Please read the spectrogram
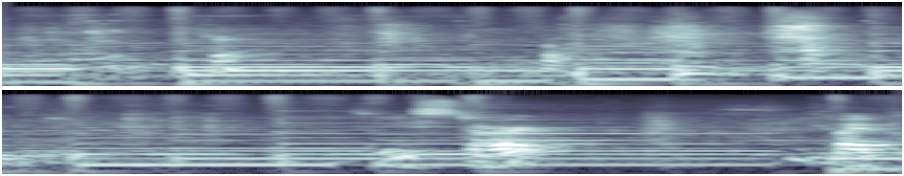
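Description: A coping saw rasping slowly through a thin wooden shim in a few uneven back-and-forth strokes, over steady background music.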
